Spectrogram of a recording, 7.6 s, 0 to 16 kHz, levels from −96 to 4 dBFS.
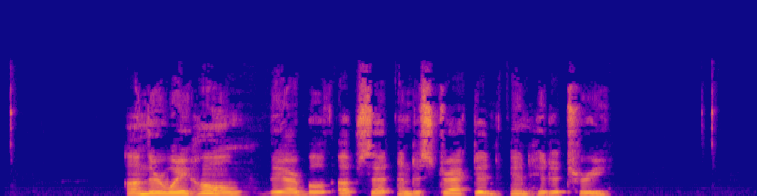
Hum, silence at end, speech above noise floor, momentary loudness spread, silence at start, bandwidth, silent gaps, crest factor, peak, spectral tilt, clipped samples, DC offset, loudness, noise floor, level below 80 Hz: none; 1.5 s; 65 dB; 10 LU; 1.25 s; 10 kHz; none; 18 dB; -4 dBFS; -4.5 dB/octave; under 0.1%; under 0.1%; -21 LUFS; -85 dBFS; -58 dBFS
